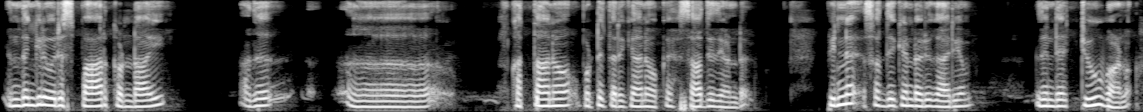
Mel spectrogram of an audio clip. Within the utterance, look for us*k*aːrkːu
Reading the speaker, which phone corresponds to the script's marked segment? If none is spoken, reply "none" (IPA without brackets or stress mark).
p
